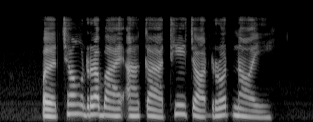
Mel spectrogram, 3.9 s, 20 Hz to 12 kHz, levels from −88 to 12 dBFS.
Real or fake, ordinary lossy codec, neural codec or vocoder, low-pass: real; none; none; 7.2 kHz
